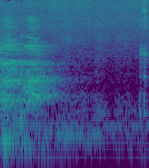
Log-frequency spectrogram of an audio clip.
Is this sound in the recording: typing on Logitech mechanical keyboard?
no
